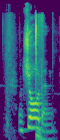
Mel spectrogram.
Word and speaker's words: Jordan: Jordan, Jordan. Again, the j consonant sound, followed by the or vowel sound. Or as in door. Jordan. Jordan. The second syllable is unstressed.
